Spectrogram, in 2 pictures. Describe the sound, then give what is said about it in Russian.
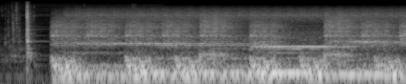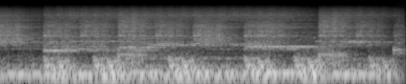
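An isolated reverb and delay effects track: washy, echoing electronic sound with a steady pulsing low rhythm and smeared sustained tones, loud and continuous after a brief quiet opening, with no voices. “на эту дорожку ты вешаешь эффекты всякие, типа реверб, дилей или что-то такое”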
